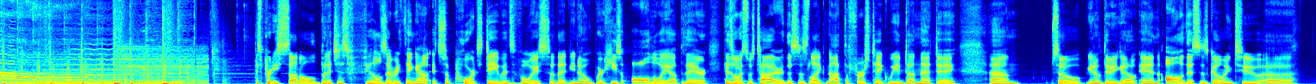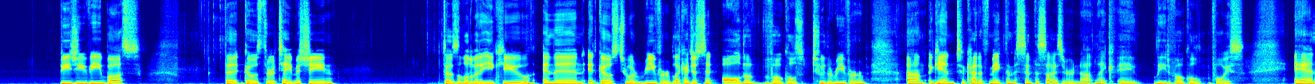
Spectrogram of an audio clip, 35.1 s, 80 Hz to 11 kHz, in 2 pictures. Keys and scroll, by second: 2.7 space, 21.6 alt+super+w, 23.7 alt+super+w, 26.7 alt+super+w, 32.9 r.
